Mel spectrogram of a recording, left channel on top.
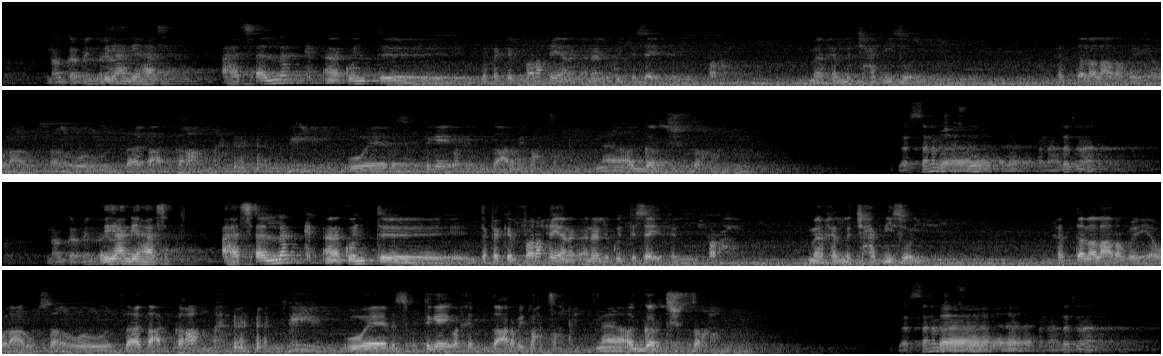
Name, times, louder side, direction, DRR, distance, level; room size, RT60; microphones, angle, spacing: voice 1, 0.4-1.2 20.6-21.5 22.0-22.5, equal, 5° left, 0.6 m, -38 dB
voice 2, 1.0-1.7 2.2-7.4 8.1-9.4 10.5-18.8 21.0-21.9, right 7 dB, 85° right, 0.4 m, -31 dB
sound 1, 3.8-19.1, equal, 15° right, 1.8 m, -40 dB
18.0 x 10.5 x 2.5 m
head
